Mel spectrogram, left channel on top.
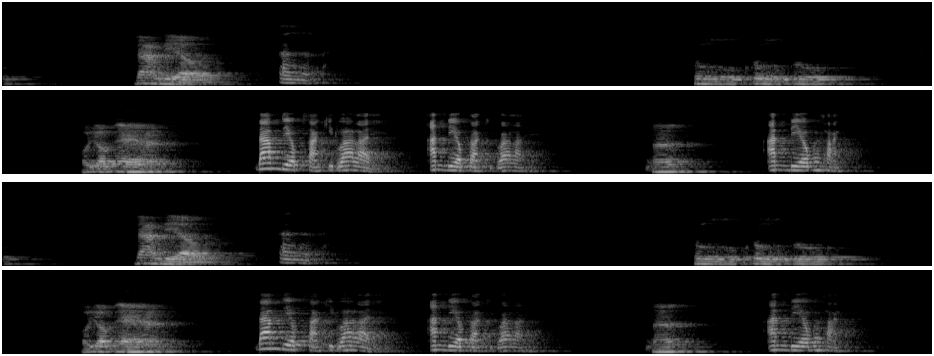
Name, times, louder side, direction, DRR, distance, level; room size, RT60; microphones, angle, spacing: voice 1, 1.3-2.0 6.9-8.3 10.1-10.9 15.8-16.1, right 1 dB, 20° left, 0 dB, 6.9 m, -32 dB
voice 2, 2.8-3.2 11.8-13.2 13.6-14.6 15.7-15.8 17.0-17.7, left 2 dB, 55° left, 8 dB, 1.8 m, -30 dB
28.0 x 16.5 x 6.0 m, 0.82 s
head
